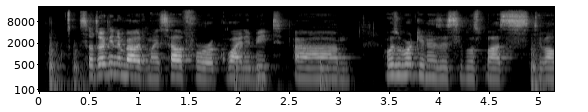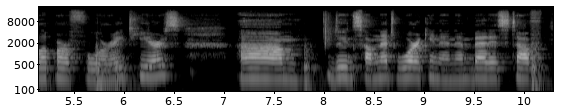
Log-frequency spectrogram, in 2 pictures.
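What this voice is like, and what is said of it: Strained, hoarse, fading voice. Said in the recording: “sorry for my voice. I'm a little bit running out of it”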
